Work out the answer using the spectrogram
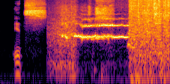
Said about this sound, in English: Rainy and snowy, icy, car going off the road.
